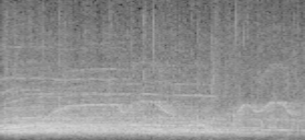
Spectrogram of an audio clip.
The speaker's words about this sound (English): Ladies and gentlemen, give us a big round of applause if you've ever heard our show Do Go On before.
